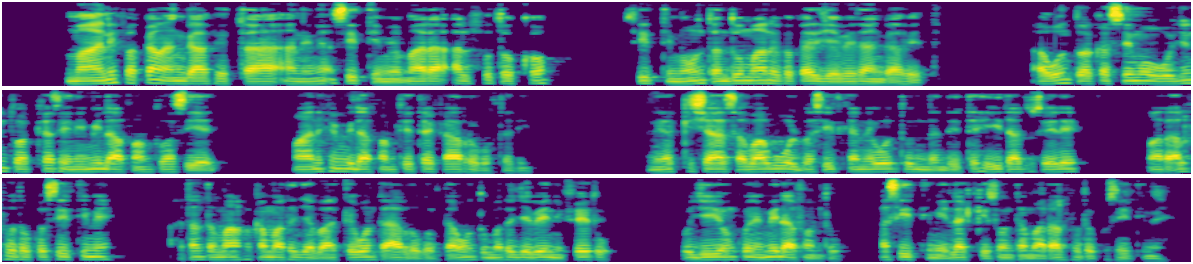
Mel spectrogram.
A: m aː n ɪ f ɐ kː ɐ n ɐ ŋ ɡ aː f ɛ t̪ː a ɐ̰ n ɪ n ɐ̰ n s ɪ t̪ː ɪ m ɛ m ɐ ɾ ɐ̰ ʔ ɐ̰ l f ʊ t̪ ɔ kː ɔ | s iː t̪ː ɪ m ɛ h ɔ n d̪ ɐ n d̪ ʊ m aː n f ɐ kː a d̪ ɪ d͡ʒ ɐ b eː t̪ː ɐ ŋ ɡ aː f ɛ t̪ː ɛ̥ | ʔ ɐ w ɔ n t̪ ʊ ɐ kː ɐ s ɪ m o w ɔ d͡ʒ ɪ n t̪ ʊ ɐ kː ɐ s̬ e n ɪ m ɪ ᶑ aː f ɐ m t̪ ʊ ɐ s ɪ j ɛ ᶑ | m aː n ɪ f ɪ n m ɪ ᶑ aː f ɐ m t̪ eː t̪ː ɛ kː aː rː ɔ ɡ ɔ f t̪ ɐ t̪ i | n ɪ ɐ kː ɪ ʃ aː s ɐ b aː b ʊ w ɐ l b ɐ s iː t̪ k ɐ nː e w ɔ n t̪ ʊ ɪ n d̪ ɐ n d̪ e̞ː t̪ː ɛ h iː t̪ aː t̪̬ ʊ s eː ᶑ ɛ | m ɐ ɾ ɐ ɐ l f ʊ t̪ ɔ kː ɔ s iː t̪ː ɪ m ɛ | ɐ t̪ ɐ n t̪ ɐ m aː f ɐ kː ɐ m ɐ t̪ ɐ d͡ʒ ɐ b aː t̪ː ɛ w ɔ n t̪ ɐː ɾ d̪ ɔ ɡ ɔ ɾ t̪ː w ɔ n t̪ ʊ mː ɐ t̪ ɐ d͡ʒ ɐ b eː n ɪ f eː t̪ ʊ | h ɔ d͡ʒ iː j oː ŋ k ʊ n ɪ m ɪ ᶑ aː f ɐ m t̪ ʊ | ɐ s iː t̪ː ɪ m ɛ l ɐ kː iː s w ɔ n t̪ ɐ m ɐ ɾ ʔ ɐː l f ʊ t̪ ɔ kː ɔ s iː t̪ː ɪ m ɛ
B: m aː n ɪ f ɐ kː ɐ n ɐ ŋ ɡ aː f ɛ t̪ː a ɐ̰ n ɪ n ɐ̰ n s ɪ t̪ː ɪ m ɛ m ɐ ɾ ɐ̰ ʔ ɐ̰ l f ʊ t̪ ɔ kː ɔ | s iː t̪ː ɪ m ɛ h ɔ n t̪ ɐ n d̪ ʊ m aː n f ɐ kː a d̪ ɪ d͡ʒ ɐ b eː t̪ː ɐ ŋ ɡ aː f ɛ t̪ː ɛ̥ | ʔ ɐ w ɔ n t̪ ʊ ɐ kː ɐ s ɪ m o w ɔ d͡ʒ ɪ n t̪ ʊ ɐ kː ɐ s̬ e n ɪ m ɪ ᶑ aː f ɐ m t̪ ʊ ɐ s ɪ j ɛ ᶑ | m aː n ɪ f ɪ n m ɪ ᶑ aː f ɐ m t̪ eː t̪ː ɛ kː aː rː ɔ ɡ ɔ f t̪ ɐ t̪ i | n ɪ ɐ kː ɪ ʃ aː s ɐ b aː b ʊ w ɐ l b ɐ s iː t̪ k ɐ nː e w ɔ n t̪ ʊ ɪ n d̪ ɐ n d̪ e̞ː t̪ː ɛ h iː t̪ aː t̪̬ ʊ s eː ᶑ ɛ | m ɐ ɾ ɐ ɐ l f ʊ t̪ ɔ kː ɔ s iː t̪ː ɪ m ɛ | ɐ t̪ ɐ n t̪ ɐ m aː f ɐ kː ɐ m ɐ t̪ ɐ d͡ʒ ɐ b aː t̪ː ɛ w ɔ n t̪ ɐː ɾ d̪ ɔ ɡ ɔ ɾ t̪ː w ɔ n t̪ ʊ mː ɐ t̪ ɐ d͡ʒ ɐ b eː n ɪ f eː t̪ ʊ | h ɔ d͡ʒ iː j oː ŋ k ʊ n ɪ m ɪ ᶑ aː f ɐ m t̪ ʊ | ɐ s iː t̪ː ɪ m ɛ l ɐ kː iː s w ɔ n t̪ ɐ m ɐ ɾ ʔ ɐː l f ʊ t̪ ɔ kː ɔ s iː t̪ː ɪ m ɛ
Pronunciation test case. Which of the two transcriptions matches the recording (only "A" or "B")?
B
